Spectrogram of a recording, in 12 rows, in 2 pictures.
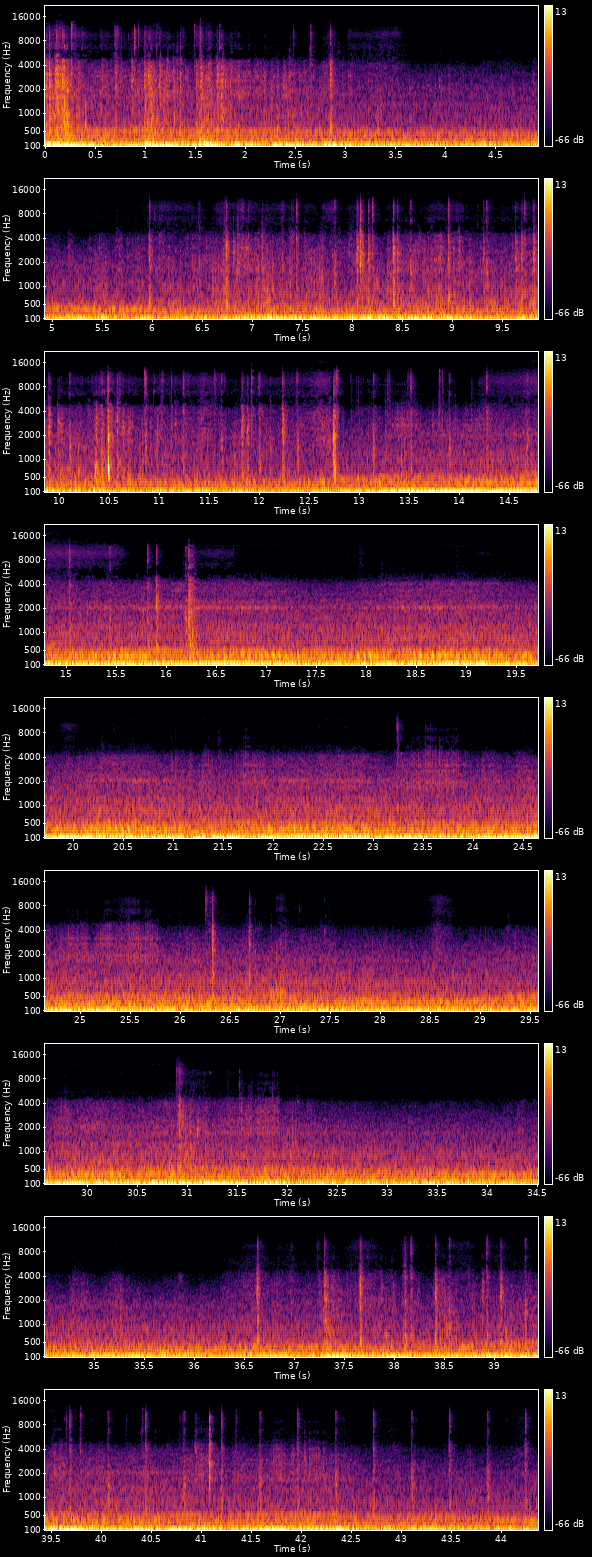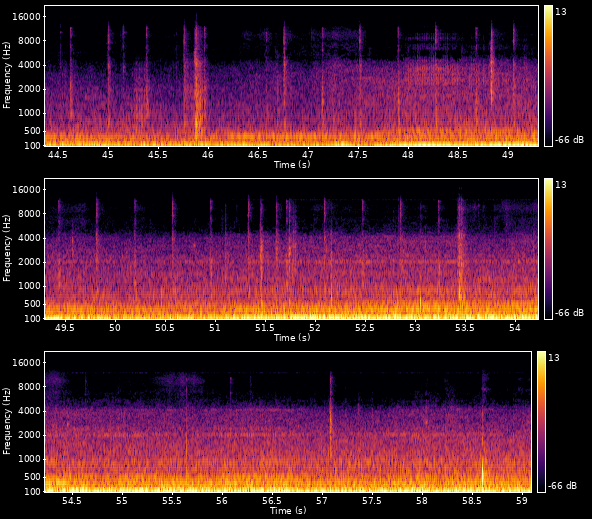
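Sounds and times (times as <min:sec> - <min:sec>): car engine and road rumble: 0:00.0 - 0:59.0.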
